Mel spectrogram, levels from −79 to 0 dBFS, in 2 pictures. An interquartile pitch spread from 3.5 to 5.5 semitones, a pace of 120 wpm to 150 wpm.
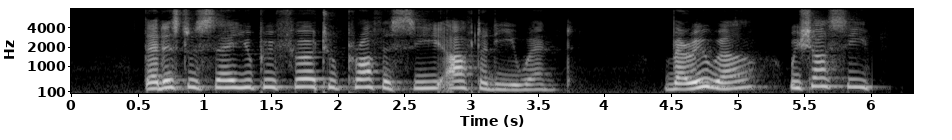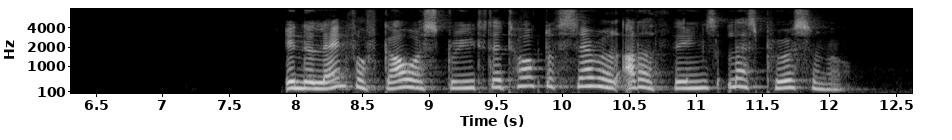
No: average, 3.0 semitones; average, 145 wpm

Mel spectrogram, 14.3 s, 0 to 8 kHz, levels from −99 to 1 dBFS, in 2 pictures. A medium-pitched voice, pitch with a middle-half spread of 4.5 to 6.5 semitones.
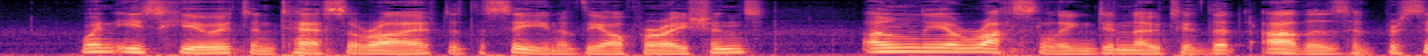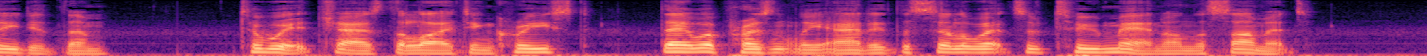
No: low, 115 Hz; average, 5.2 semitones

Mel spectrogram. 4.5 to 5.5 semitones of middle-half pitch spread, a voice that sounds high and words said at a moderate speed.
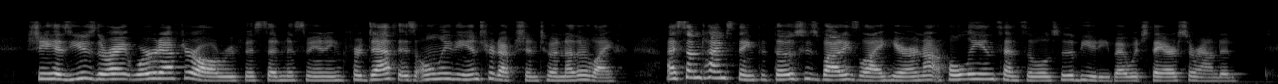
Yes: average, 4.8 semitones; high, 205 Hz; average, 195 wpm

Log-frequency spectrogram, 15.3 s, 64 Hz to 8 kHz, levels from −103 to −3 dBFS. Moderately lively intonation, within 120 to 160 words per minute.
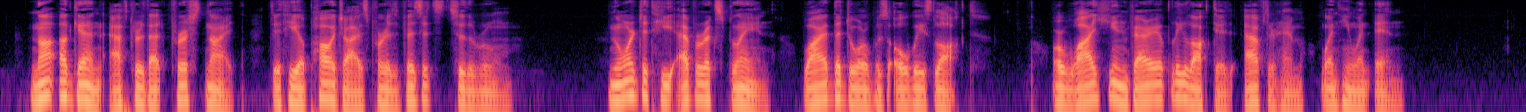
Yes: average, 4.4 semitones; average, 150 wpm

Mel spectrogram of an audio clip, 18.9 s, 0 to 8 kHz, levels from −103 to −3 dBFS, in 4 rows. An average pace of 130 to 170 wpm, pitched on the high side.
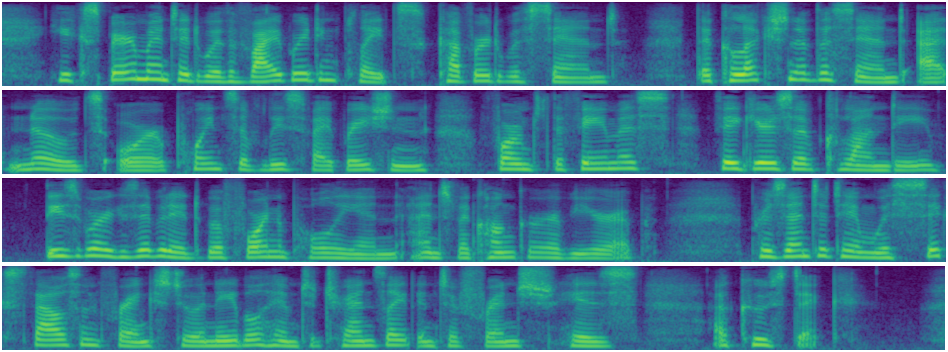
No: average, 160 wpm; medium, 180 Hz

